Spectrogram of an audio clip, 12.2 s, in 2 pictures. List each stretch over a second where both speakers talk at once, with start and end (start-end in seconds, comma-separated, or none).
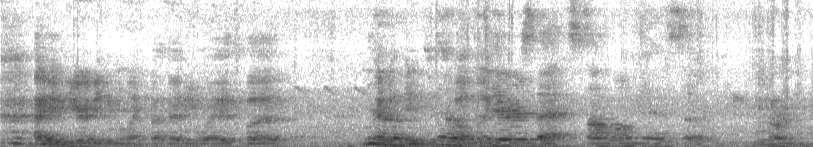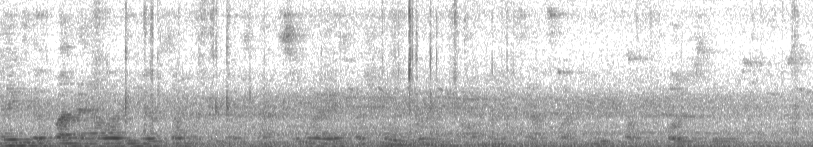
2.8-4.0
